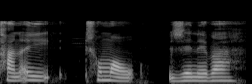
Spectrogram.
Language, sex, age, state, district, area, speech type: Bodo, female, 45-60, Assam, Kokrajhar, rural, spontaneous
